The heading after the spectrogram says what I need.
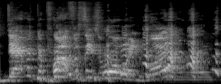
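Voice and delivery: loud, high laughing shout; frustrated shout. Retold or imitated. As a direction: blurt it out in mock frustration. Acted Vince outburst, laughing.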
